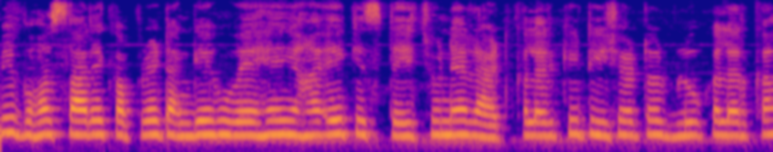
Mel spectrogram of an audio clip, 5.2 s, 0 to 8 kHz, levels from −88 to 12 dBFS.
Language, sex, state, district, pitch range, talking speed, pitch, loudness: Hindi, female, Uttar Pradesh, Varanasi, 230-245 Hz, 230 wpm, 240 Hz, -18 LUFS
